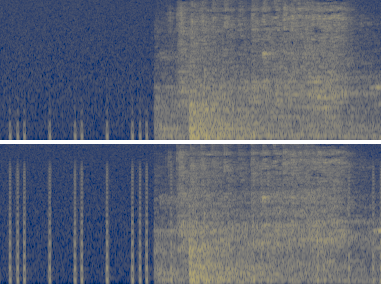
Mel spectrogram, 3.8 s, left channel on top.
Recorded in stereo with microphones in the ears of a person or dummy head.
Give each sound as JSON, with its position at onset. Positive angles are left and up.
{"t": 1.5, "sound": "keys jangling", "side_deg": -40, "distance_m": 2.5}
